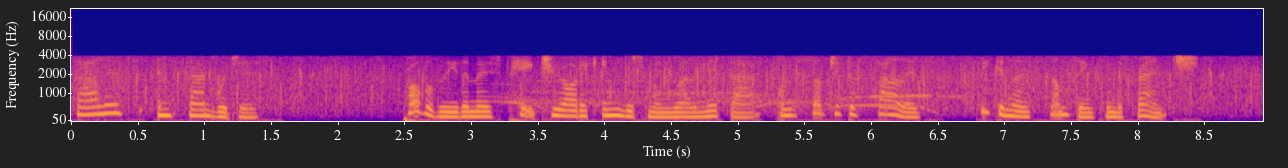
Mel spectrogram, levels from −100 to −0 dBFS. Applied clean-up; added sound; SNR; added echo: none; Applause; 13 dB; none.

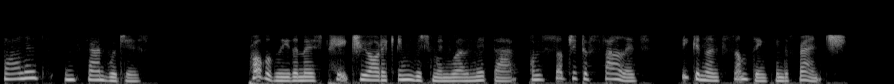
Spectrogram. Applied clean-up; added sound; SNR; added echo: neural mask model DeepFilterNet 3.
